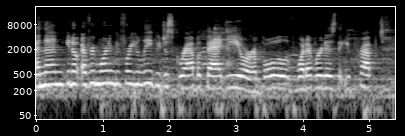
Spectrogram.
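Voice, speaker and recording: A woman's voice: on the high side, steady tone, quick pace. Rambling woman in her forties, noisy recording. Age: 40s. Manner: rambling, conversational, addressing viewers. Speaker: motivational vlog host and food prep coach. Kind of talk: casual chat to camera.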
